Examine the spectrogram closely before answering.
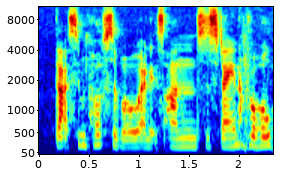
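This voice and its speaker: Against noticeable background noise, a soft-spoken woman talks in a monotone, flat intonation. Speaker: vlogger. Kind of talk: casual vlog talk. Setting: at home.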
